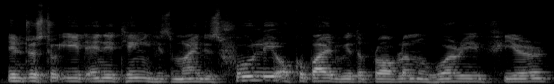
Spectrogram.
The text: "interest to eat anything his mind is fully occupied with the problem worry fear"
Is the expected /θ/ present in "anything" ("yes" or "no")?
no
